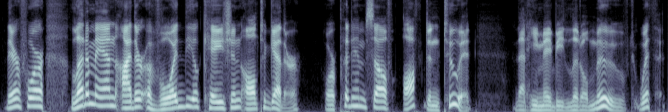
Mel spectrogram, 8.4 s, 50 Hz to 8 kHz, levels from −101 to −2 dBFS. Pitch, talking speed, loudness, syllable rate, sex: 155 Hz, 165 wpm, -21 LUFS, 5.3 syllables/s, male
